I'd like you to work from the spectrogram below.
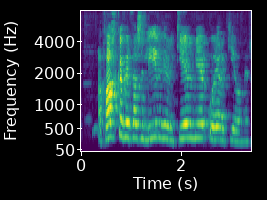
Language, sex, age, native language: Icelandic, female, 30-39, Icelandic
